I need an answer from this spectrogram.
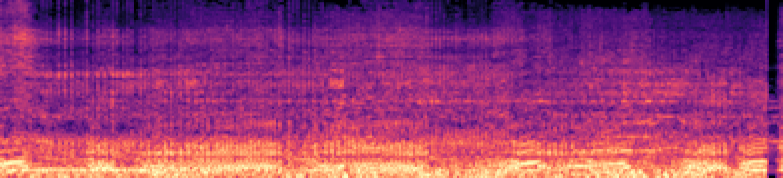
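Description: Dirt bike engine heard from on board the bike, revving up and down as it rides a sandy trail. The sound cuts out for an instant near the end.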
